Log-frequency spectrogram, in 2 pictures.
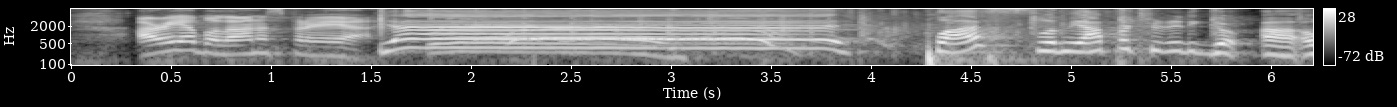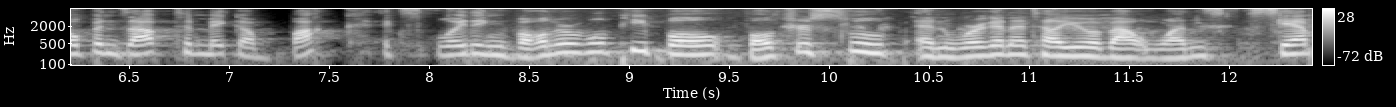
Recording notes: From Netroots Nation in Pittsburgh this week, with a whole entire live audience, too!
